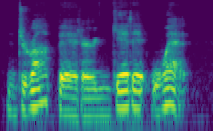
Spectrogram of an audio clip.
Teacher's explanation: the vowel in or actually reduces to ER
